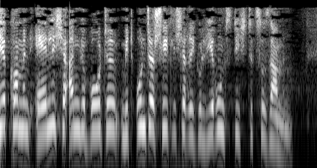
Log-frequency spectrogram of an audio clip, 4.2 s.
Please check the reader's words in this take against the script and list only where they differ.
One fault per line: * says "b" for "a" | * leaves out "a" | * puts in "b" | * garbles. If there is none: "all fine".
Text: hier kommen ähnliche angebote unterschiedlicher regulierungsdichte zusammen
* puts in "mit"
